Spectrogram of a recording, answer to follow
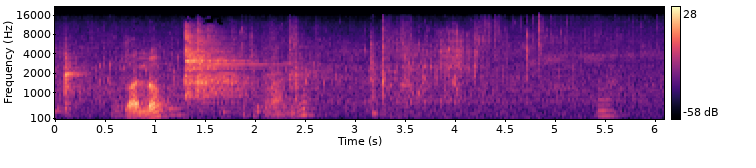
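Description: Halva-filled siamisi pastries deep-frying in a pan of hot oil, the oil sizzling steadily, with a brief loud hiss about a second and a half in as a pastry is moved with a slotted metal spoon and a few light ticks of the spoon.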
